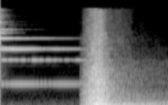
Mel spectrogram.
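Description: Outro sound effects for a subscribe-button animation: a bright notification-bell ding rings for about a second. Then, about a second in, a loud swelling whoosh with a deep low end fades out.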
